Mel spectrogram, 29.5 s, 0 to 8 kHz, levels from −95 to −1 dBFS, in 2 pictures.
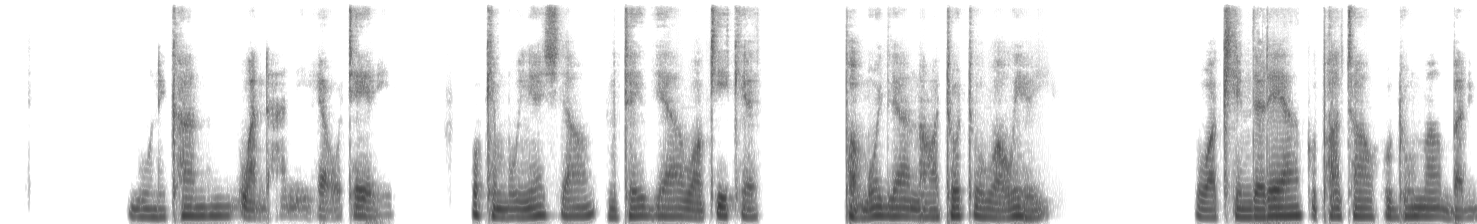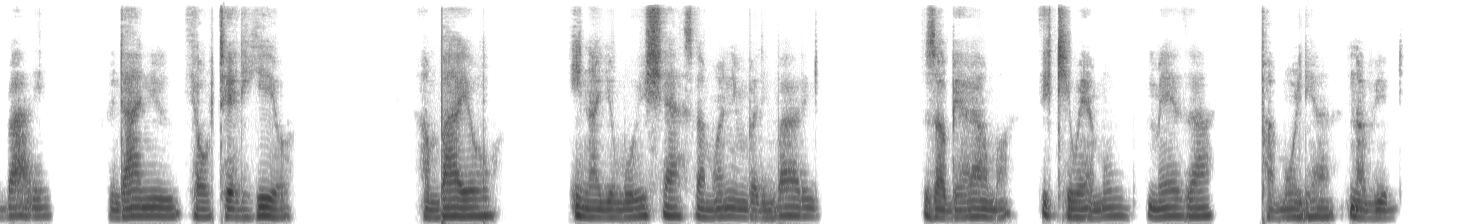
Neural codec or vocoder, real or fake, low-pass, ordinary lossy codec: codec, 16 kHz, 0.5 kbps, X-Codec, WavLM features, trained on Multilingual LibriSpeech; fake; 7.2 kHz; AAC, 48 kbps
